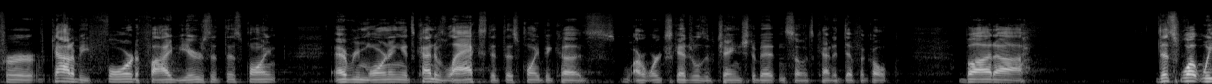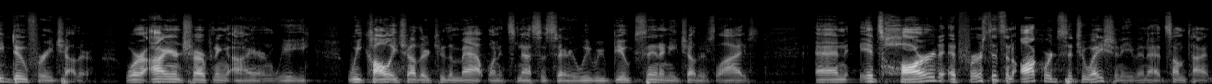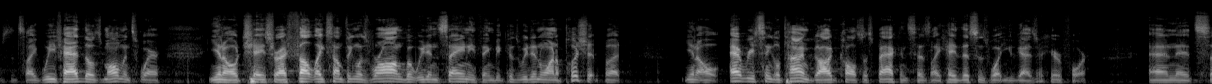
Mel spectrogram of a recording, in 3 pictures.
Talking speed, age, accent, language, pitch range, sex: 215 wpm, 40-59, American, English, 100-120 Hz, male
